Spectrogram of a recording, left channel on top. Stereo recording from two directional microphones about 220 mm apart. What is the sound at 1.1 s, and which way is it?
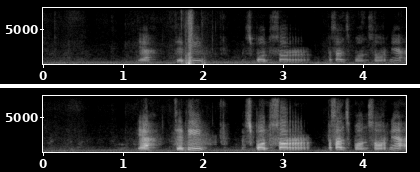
Speech, 45° right (ahead or behind).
